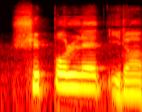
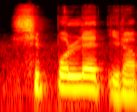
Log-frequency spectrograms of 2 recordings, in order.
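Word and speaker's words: 쉽볼렛: 그에게 이르기를 쉿볼렛이라 발음하라 하여 에브라임 사람이 그렇게 바로 말하지 못하고 십볼렛이라 발음하면 길르앗 사람이 곧 그를 잡아서 요단강 나루턱에서 죽였더라.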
